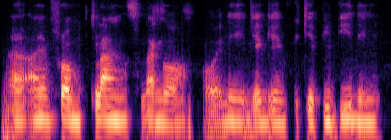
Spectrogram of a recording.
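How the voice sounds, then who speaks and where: Halting Malaysian man lecturer. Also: lowish voice, completely flat delivery, gravelly, dark tone, highs cut off. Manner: halting, repeats words, mixes in Malay. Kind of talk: online class chat. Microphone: video call.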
